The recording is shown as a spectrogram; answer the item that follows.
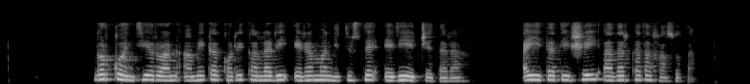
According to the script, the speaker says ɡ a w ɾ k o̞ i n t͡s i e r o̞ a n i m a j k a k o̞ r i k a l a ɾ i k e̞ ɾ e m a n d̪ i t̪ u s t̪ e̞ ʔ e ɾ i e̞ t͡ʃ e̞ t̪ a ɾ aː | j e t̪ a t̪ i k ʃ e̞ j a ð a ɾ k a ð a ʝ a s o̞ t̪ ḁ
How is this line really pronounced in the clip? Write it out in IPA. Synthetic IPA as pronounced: ɡ a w ɾ k o̞ e n t͡s i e r o̞ a n a m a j k a k o̞ r i k a l a ɾ i ʔ e̞ ɾ a m a n d̪ i t̪ u s t̪ e̞ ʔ e ɾ i e̞ t͡ʃ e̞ t̪ a ɾ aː | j e t̪ a t̪ i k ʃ e̞ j a ð a ɾ k a ð a ʝ a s o̞ t̪ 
